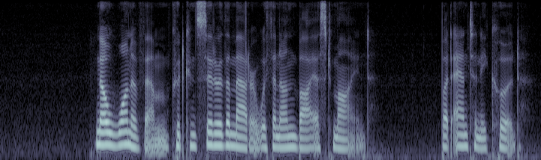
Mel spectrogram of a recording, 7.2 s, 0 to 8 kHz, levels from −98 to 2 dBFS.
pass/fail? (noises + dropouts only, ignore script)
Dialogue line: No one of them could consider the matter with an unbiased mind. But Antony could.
pass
